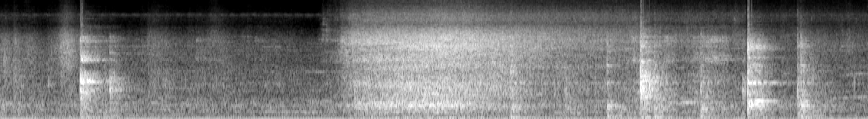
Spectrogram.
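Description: Sizzling in a cooking pot: a burst of hissing starts about three seconds in as food goes into hot oil, then fades over a couple of seconds. A spoon knocks against the pot once before the sizzle and several times after it.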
